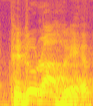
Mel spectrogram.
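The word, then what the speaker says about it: בדולח: 실제로 발음은 베도라흐예요. 베도라흐.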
